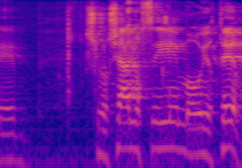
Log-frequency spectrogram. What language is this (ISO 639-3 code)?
heb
